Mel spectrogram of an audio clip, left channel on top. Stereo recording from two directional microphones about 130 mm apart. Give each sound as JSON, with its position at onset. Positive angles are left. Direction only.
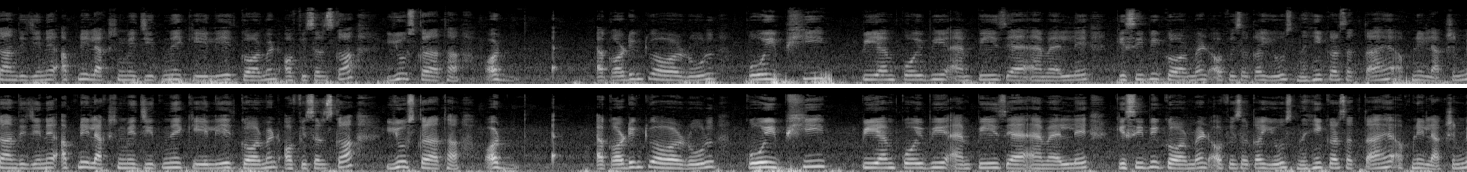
{"t": 0.0, "sound": "a woman's voice", "side_deg": -40}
